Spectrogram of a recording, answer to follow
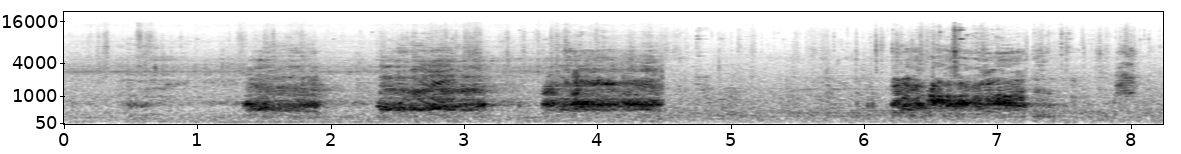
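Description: A leash-reactive dog barking aggressively at another dog walking by, in four loud outbursts of half a second to a second each.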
